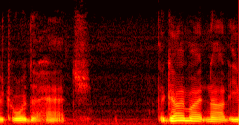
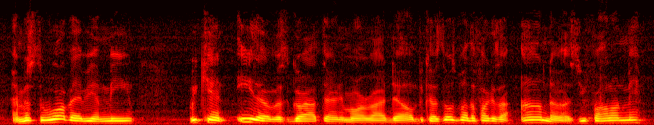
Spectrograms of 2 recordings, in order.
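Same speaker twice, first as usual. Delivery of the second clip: lightly raised, rough street hustler; Freddy's voice; 5 semitones higher than usual. Acted. Freddy warns Rydell about bridge people, raised hustler voice.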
